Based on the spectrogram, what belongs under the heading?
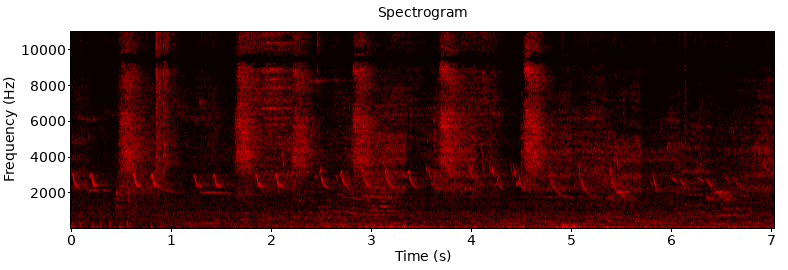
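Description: Small birds chirping: short, high, repeated chirps several times a second over a low steady background rumble.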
